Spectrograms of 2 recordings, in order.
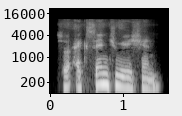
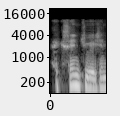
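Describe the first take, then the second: First: Accentuation drawn out slowly and said louder; stressed new term. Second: Said in the usual way. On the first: Shown as a demonstration. Lecturer introducing a term to students, slow and emphatic. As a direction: slowly spell out the new word accentuation for the class. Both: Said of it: "this is called accentuation".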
